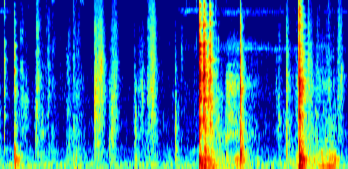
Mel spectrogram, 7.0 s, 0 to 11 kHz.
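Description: Steel mount/demount bar of a mini manual tire changer clanking against the wheel rim and center post while prying a tire bead off the rim. Several light knocks, then two loud metal clanks, about 4 and 6 seconds in.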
